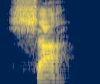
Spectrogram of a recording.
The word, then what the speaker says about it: siya: The next pronoun is siya. Siya. Siya. Siya is spelled as S-I-Y-A.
